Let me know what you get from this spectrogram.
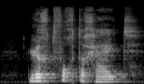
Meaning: humidity (amount of water vapour in the air), atmospheric humidity, air humidity
- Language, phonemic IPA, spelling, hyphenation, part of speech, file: Dutch, /ˈlʏxtˌvɔx.təx.ɦɛi̯t/, luchtvochtigheid, lucht‧voch‧tig‧heid, noun, Nl-luchtvochtigheid.ogg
